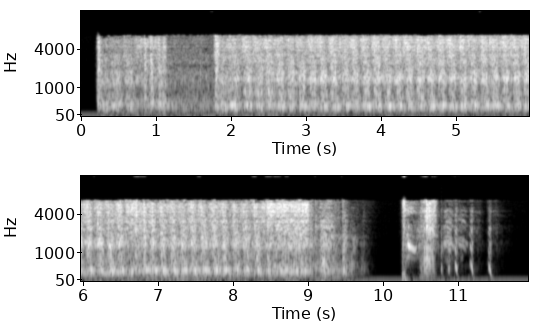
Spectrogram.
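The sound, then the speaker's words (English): The engine of a two-wheel cycle idles steadily with a loud, rough, rhythmic rumble for nearly ten seconds, then cuts off abruptly, followed by a few brief, muffled bursts of sound. “You've been sitting here for a week with that engine idling, Snakemannn.”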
